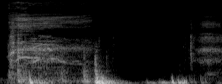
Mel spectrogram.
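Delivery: breathless high squeal of a laugh. Real, not acted. Relieved after the cat leaves, airy squeal laugh. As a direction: let out an airy shrieking giggle.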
